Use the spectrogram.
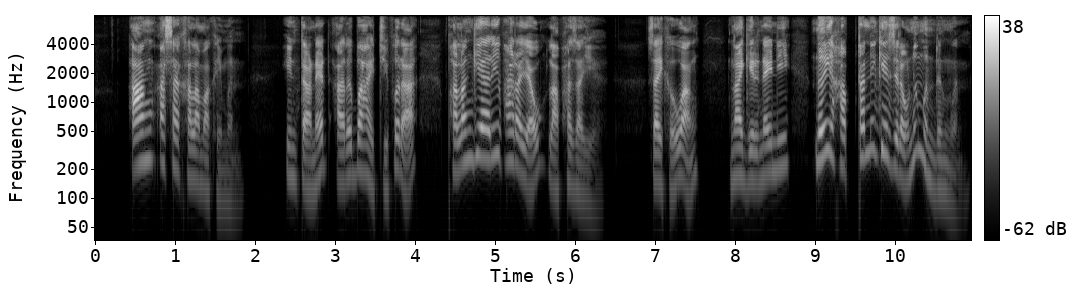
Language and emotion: Bodo, surprised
